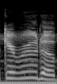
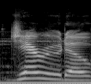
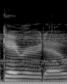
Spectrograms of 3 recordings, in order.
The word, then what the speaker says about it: Gerudo: of peace ganondorf victor the gerudo apparently it's pronounced gerudo but i've been pronouncing it gerudo for like ridiculously long time so that's that's just i don't know i'm trying to get used to saying gerudo rather than gerudo he obtained the triforce from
